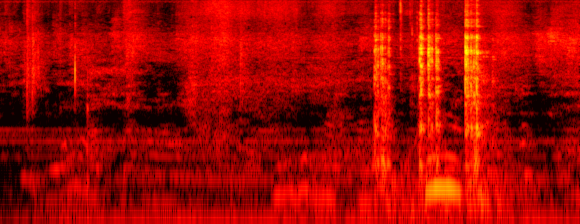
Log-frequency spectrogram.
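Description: A glass dish being picked up from among stacked dishes on a shop shelf: three or four sharp clinks close together about three seconds in, over a steady low hum.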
